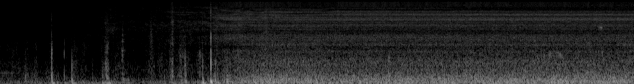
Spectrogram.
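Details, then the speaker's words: Twincharged Subaru WRX, boost leak test before dyno, mic moved near the supercharger-fed twin air-to-water intercoolers: a few light taps, then a steady level rushing hiss; a good-size leak, source not yet found, possibly a gasket along the intercoolers. "that yeah it's definitely a good size leak"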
